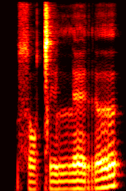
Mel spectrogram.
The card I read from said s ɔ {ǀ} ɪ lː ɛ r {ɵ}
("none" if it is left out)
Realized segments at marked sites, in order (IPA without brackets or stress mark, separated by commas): ǀ, ə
